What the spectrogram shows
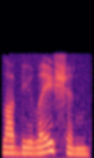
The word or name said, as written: lobulation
